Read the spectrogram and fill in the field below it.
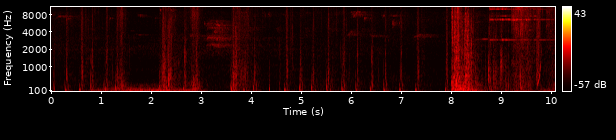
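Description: Footsteps of a game character run quickly and evenly over hard ground.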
